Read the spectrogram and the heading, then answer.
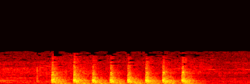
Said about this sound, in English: Go on, knock.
